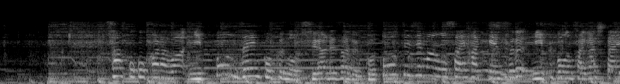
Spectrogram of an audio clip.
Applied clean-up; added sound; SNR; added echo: none; Wind instrument, woodwind instrument; 16 dB; reverberation time 0.2 s.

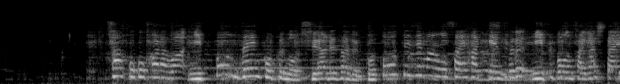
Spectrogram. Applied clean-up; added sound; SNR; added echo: neural separator model SepFormer DNS4.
